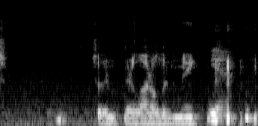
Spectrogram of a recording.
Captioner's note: laughs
